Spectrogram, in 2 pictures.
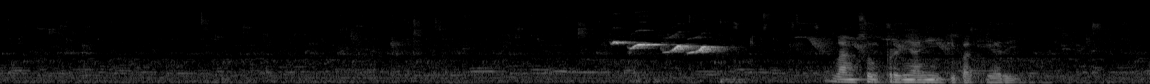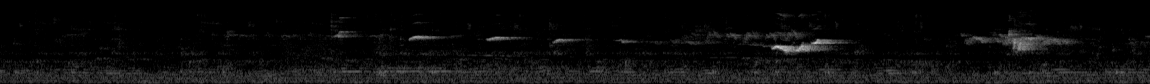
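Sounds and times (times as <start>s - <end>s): songbird whistling: 6.1s - 7.4s, 18.9s - 20.0s, 21.2s - 22.2s.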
